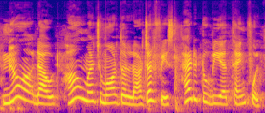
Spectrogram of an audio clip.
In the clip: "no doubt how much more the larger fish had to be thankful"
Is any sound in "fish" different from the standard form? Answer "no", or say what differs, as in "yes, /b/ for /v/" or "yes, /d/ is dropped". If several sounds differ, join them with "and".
yes, /s/ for /ʃ/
